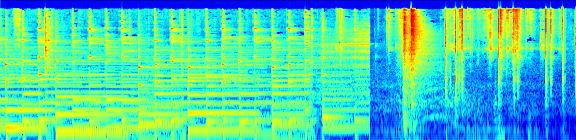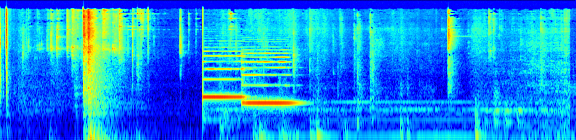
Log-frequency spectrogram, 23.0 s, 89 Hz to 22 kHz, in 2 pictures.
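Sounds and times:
light clicks and jangling: 8.9 - 15.6
elevator arrival chime: 15.6 - 17.7.

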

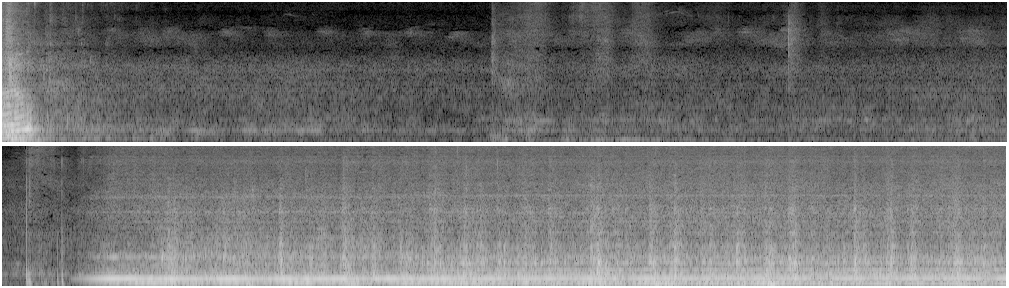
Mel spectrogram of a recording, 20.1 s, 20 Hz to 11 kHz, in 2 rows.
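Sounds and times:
laundry tumbling and water sloshing: 0.0 - 1.1, 10.8 - 20.0
washing machine motor hum: 0.0 - 3.2, 10.3 - 20.0.

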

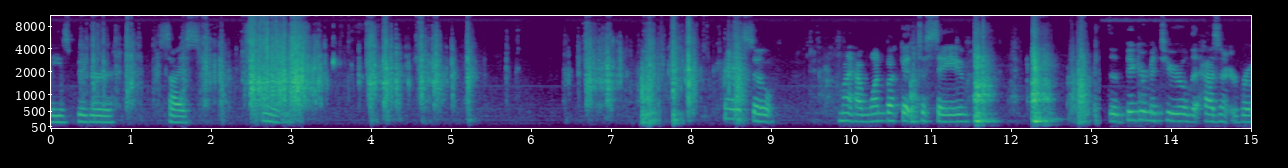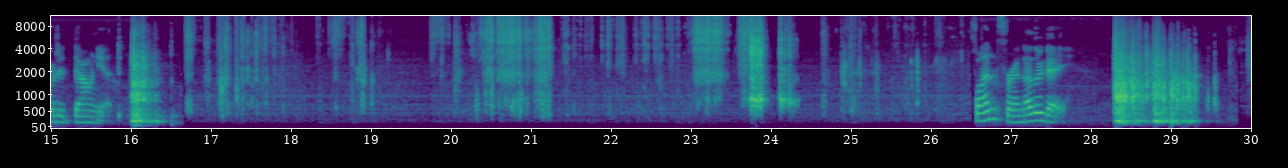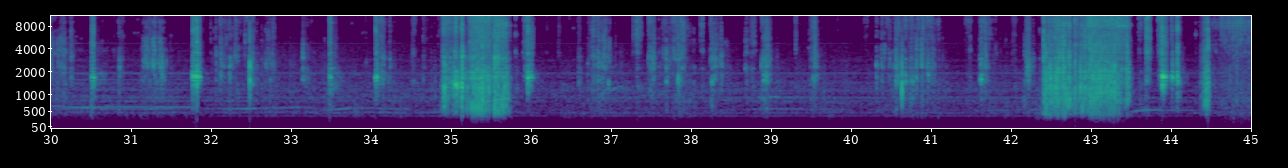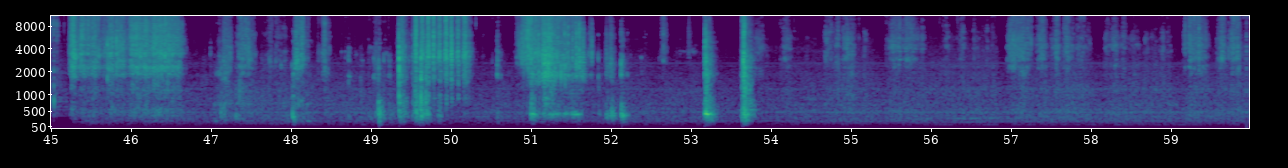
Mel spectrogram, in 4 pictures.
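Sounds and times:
plastic bag rustling: 0.3 - 5.4, 6.4 - 8.8, 16.7 - 19.2.

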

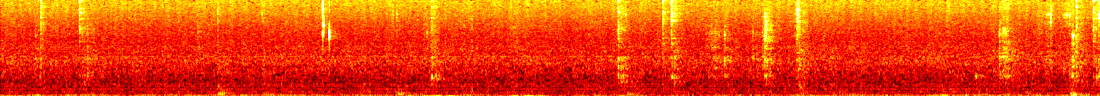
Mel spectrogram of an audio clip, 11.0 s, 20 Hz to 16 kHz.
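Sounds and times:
low steady hum: 0.0 - 11.0
computer mouse clicks: 6.1 - 8.0, 10.0 - 11.0.

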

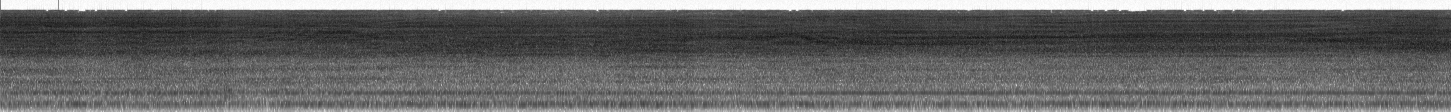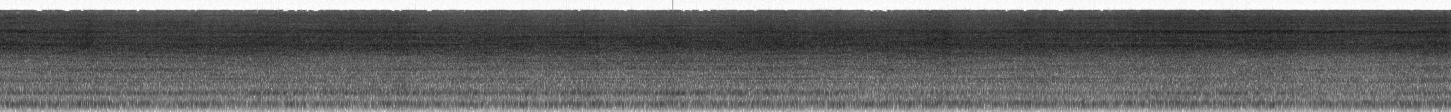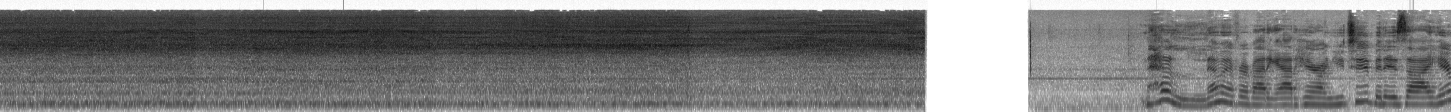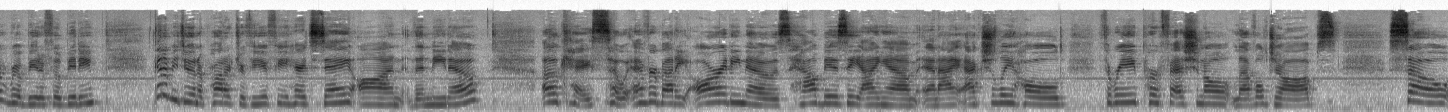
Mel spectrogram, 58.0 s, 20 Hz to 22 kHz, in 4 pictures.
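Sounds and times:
robot vacuum running: 0.0 - 38.3.

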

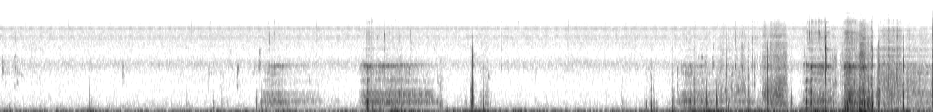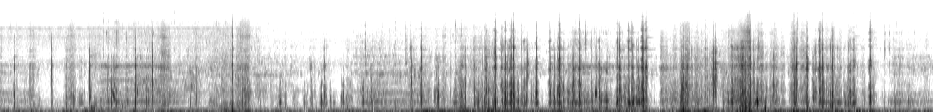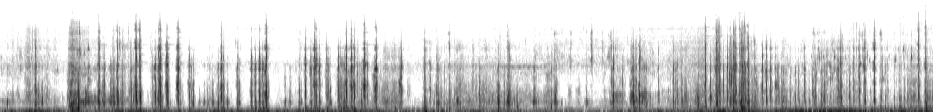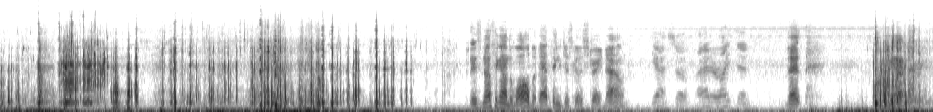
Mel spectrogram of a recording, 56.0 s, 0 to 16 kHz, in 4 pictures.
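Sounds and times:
underwater bubbling and gurgling: 0.0 - 51.7, 54.4 - 55.9
faint high whine: 0.0 - 55.9
knocks and scrapes: 10.1 - 51.2, 55.0 - 55.9.

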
